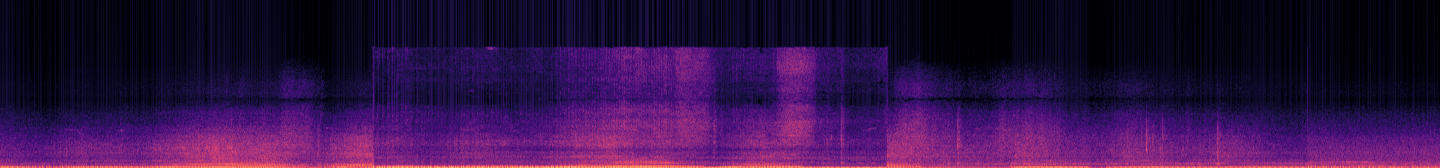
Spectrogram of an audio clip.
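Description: A car engine revs hard and roars close by.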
